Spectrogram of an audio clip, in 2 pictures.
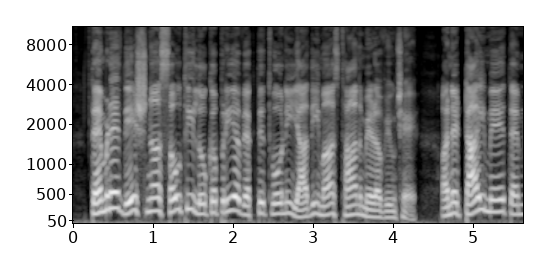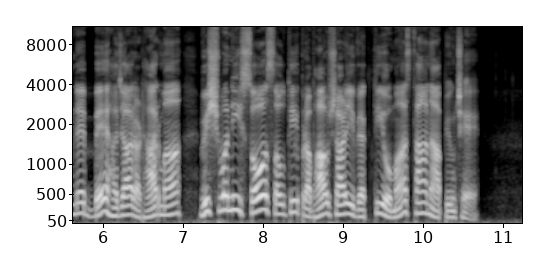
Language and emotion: Gujarati, neutral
